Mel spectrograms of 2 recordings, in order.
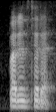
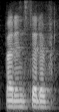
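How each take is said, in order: Both takes have the same delivery.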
